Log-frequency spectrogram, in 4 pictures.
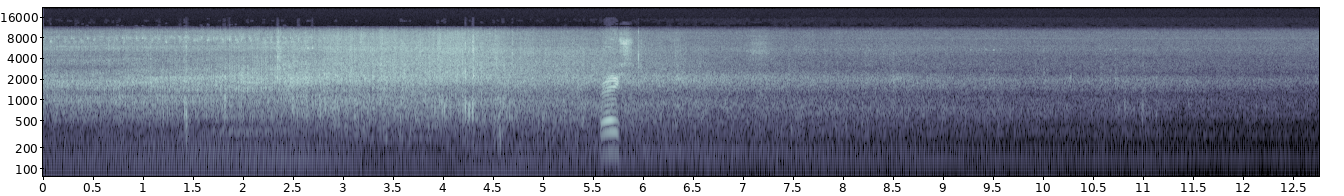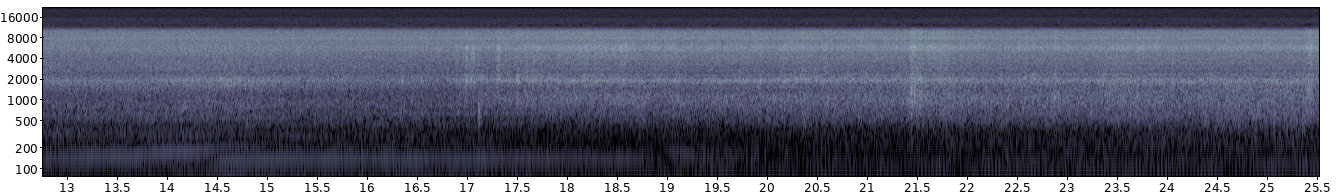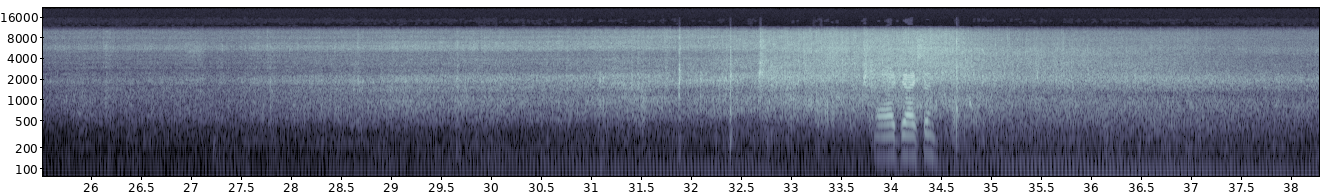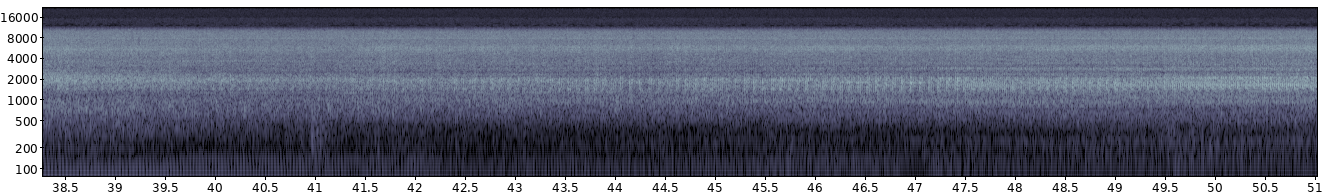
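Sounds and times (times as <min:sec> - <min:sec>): vehicle engines running: 0:00.0 - 0:51.0
rush of running water: 0:01.4 - 0:06.5, 0:25.2 - 0:39.6.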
